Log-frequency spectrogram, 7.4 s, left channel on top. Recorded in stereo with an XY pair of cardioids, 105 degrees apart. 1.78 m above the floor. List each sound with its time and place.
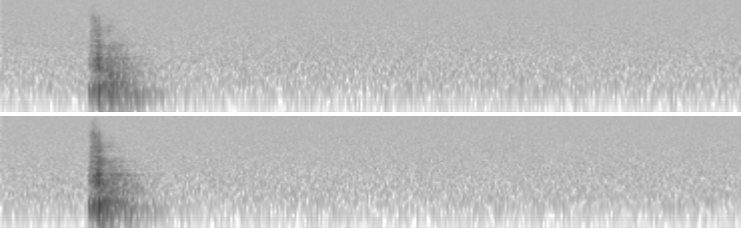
0.9 s a microwave: 40° right, 5 m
